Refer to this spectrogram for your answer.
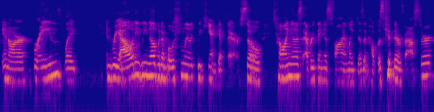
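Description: A woman's voice: mid-range voice, a bit bright. A woman in her thirties speaking candidly as an interview guest, chatty and earnest, filling her sentences with "like". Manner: chatty, uses "like" constantly, earnest. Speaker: guest, science teacher.

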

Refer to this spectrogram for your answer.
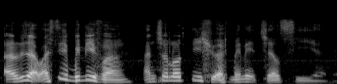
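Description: A man's voice: mid-range voice, sing-song, fast talker, a little mellow, no room sound. A man with a Singaporean accent hosting a casual football chat, often ending phrases with colloquial particles. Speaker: football podcast host.

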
